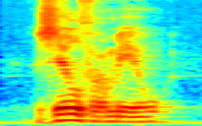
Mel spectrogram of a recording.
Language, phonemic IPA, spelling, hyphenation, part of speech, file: Dutch, /ˈzɪl.vərˌmeːu̯/, zilvermeeuw, zil‧ver‧meeuw, noun, Nl-zilvermeeuw.ogg
- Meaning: European herring gull (Larus argentatus)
